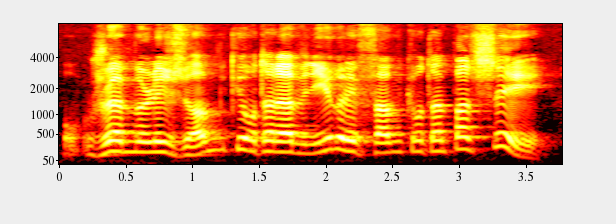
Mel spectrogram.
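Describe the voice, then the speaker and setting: A man's voice: sits high, lively intonation, normal speed, a bit bright. A man voicing a witty, cynical English lord who speaks in languid, epigrammatic phrases.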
